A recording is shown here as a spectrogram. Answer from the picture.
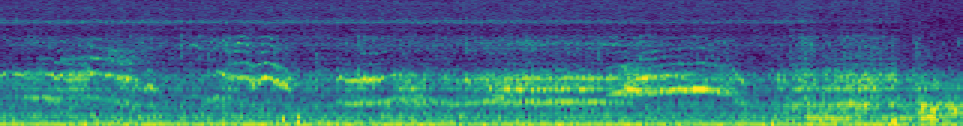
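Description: Faint film soundtrack playing from a television: several wavering, gliding pitched tones over a steady low hum.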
